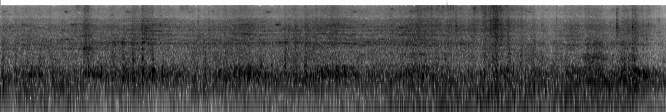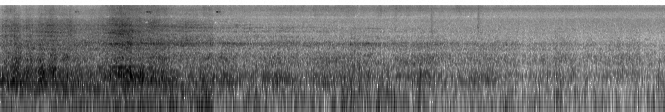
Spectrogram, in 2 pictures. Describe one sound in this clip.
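A freight train rumbles past close by and fades into the distance.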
